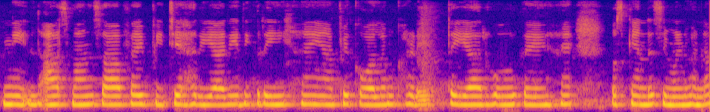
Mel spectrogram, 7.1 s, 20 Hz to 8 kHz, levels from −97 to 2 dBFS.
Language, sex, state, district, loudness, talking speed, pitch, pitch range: Hindi, female, Punjab, Fazilka, -14 LUFS, 175 wpm, 230 Hz, 225-240 Hz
